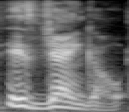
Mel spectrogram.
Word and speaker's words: Django: It's not Drango. – It's Django, ain't it? – Yeah. – The D is silent, ain't it? – Yeah, it's just Django. – I really butchered that, didn't I? – He's about to kill me! – I pronounced the D and put an R in there.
